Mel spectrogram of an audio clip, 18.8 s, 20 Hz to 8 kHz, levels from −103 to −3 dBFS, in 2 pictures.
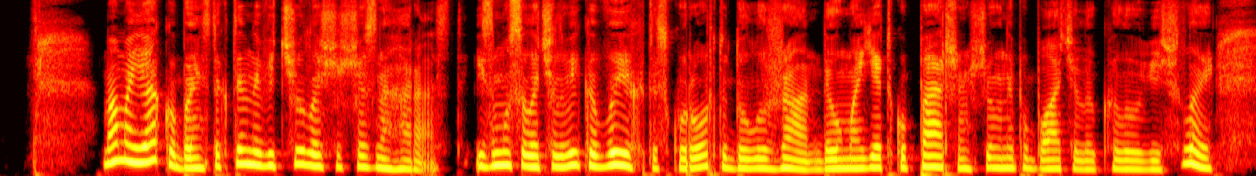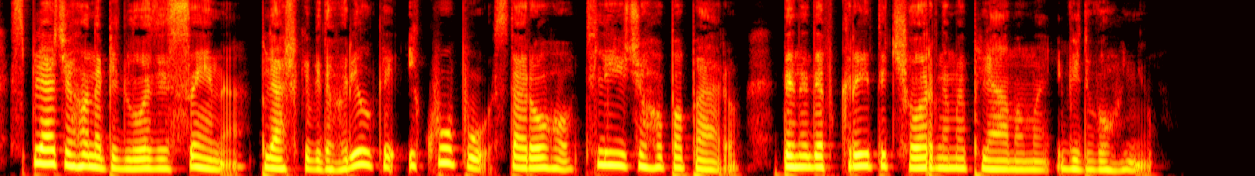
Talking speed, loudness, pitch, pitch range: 145 wpm, -27 LUFS, 175 Hz, 155-195 Hz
